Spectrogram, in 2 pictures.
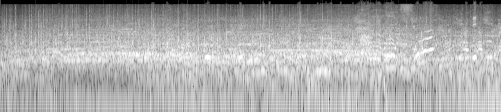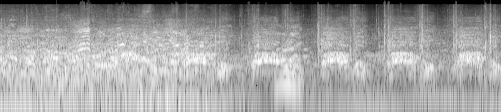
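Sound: crowd clapping and cheering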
